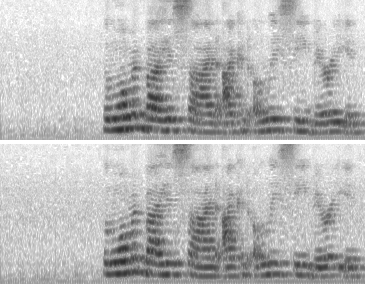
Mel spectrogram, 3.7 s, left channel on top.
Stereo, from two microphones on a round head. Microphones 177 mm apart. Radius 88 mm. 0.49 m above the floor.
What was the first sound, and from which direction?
A woman speaking, 55° right (ahead or behind).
